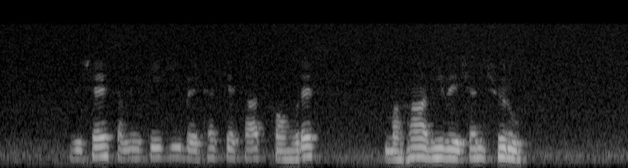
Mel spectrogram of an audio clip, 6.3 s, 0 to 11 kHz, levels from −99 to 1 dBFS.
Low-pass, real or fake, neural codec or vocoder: 7.2 kHz; real; none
